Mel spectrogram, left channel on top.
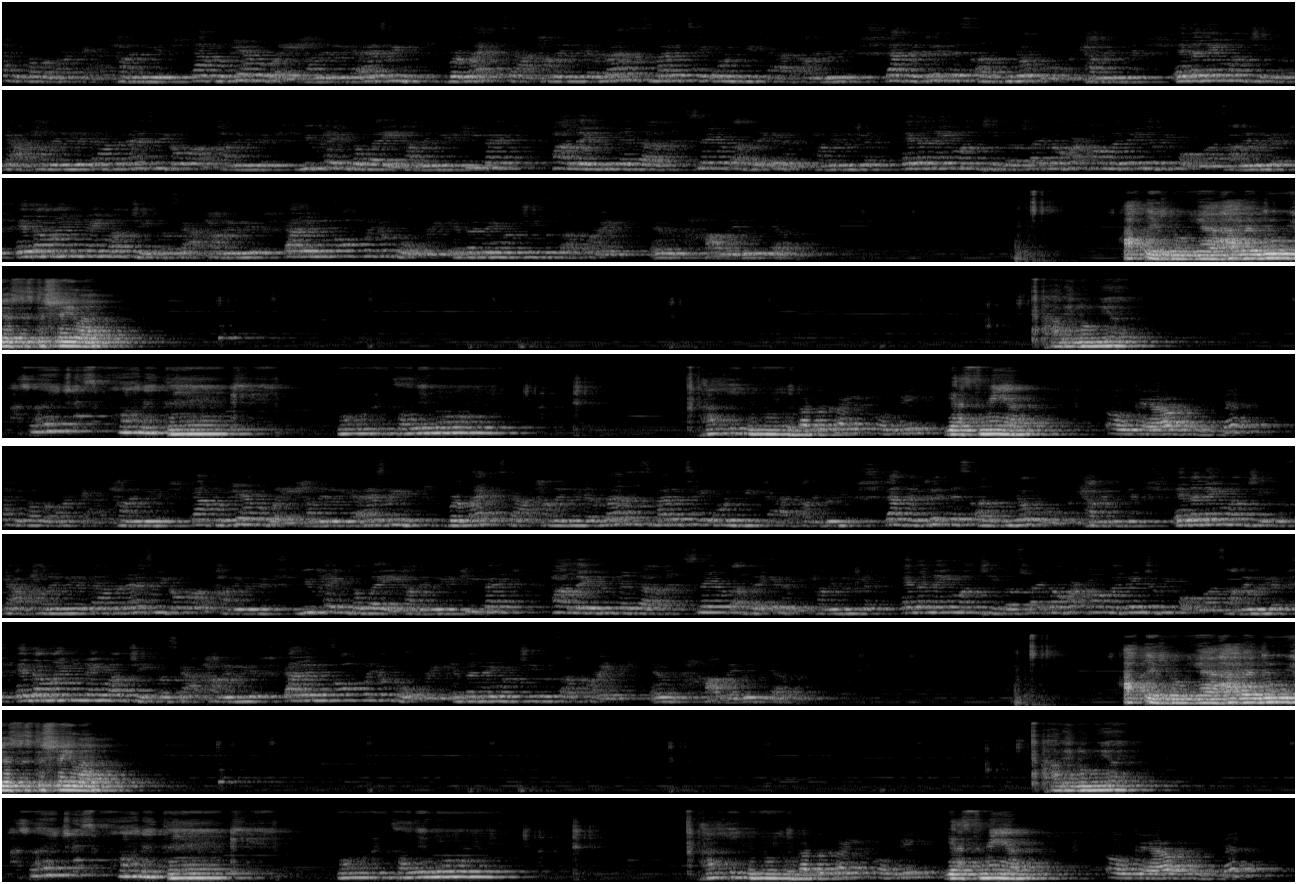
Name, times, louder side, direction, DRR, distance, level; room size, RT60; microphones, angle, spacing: voice 1, 0.0-18.1 18.4-32.0 32.3-33.8, right 1 dB, 70° right, -7 dB, 7.8 m, -35 dB
voice 2, 37.1-39.8 49.2-50.0 51.8-54.4 55.1-56.7 58.7-59.7 61.1-62.0, equal, 40° right, -5 dB, 6.5 m, -23 dB
voice 3, 59.5-60.9 62.7-64.1, equal, 5° right, -2 dB, 7.8 m, -32 dB
29.0 x 25.5 x 5.4 m, 1.1 s
head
